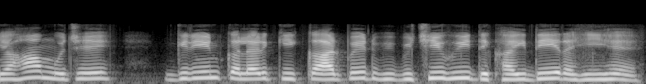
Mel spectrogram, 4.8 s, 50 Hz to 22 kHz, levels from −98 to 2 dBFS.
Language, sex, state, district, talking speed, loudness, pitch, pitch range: Hindi, female, Uttar Pradesh, Lalitpur, 160 wpm, -19 LUFS, 240 Hz, 225-260 Hz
